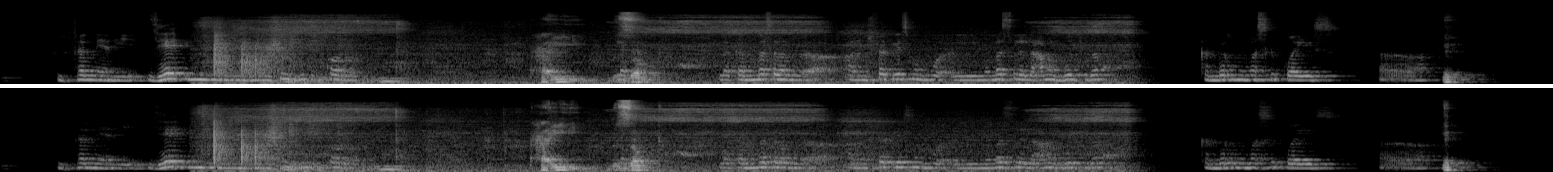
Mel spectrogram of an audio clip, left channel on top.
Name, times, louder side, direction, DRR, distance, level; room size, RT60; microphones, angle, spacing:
voice 1, 0.6-3.6 6.2-6.5 7.2-11.1 12.0-13.4 13.8-14.3, left 2 dB, 75° left, 4 dB, 0.5 m, -35 dB
sound 1, 1.9-11.3, right 2 dB, 75° right, 0.8 m, -38 dB
voice 2, 5.3-6.5 14.4-14.5, right 4 dB, 30° right, 6 dB, 0.3 m, -29 dB
3.8 x 2.9 x 2.7 m, 0.72 s
head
